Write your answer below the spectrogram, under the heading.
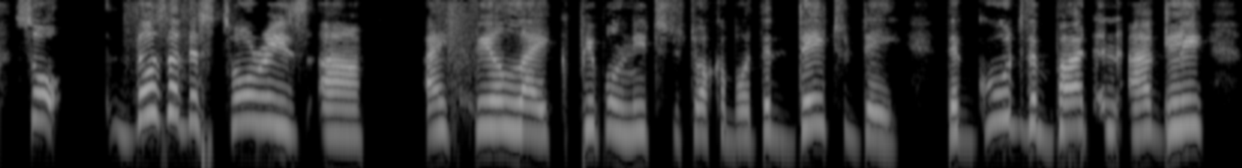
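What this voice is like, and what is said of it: Kenyan accent. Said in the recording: “I still have the Kenyan accent”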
